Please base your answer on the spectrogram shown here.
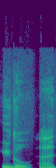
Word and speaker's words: Hugo: very French sounding although we would pronounce it Ugo because we don't pronounce hes in uh French uh the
